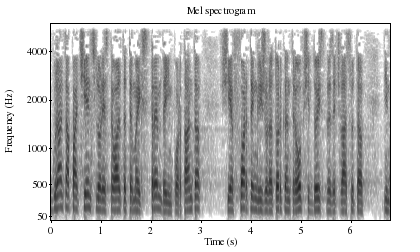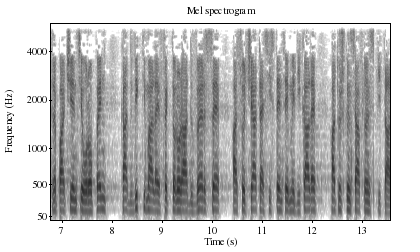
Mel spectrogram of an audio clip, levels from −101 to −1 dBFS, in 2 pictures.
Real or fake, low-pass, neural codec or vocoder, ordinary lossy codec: real; 5.4 kHz; none; none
